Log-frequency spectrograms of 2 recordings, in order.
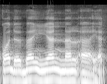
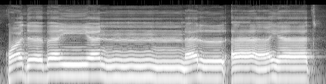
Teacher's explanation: kita harus menyempurnakan gunahnya, yaitu bunyi suara nun yang ditahan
